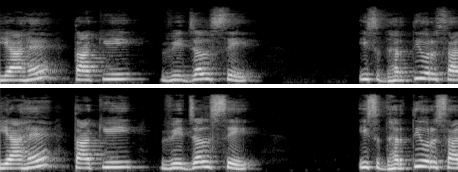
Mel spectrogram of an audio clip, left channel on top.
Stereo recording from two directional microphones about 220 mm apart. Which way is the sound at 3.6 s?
50° right (ahead or behind).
